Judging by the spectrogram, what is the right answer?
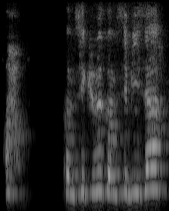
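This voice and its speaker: A woman playing a prim English lady in an absurdist stage scene, speaking in measured, repetitive exclamations of polite surprise over a video call. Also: sits high, fairly even intonation, mellow, close to an everyday voice. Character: prim English lady, mildly astonished, formal. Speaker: amateur actor. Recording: dull echoey room audio.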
